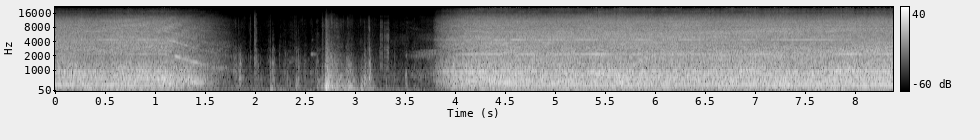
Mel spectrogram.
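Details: Off-brand two-speed leaf blower, second unit bought after the first failed, outdoors behind the workshop: strong steady airy roar with constant whine, briefly drops out then returns full and even; normal running.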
